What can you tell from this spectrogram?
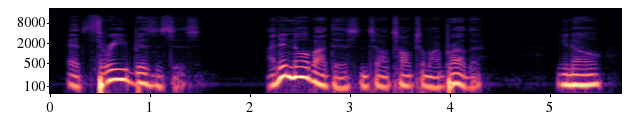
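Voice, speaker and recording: A man speaks at a medium pitch with a somewhat breathy, dark and mellow tone, recorded very cleanly against a silent background. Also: long, frequent pauses. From St. Louis, Missouri. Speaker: internet radio host. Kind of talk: casual interview chat.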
